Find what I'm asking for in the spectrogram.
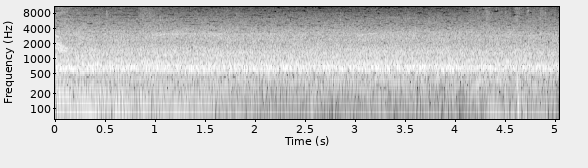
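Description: Steady roar of a stadium crowd in College Football 25, a broad continuous wash of cheering noise holding level throughout with no clear breaks.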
